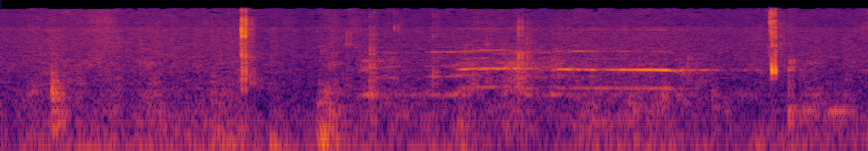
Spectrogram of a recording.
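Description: A rooster crowing once, a single pitched call of a little over a second starting about halfway through. Underneath are a few short, sharp clicks and smacks of someone eating with their fingers.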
